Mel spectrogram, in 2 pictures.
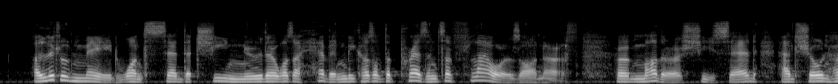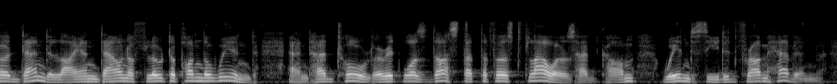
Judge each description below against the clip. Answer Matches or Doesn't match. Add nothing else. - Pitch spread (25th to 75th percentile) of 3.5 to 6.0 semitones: Matches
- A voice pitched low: Matches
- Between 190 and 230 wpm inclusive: Matches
